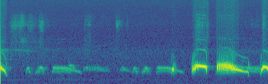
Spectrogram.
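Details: Spotted dove used as a decoy: a run of soft, low murmured notes, then three loud, harsh, slurred coos close together at the end.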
